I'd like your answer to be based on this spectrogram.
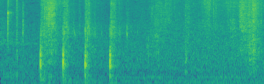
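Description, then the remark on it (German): Four sharp knocks on a wooden gate in a large board fence surrounding a site, evenly spaced in a quick rhythm, hollow and fairly loud, followed by quiet background noise with no talking. “Ich klopfe da einfach mal.”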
